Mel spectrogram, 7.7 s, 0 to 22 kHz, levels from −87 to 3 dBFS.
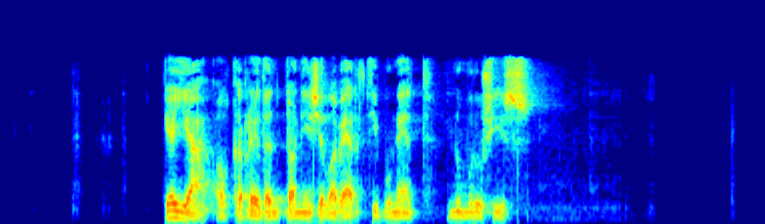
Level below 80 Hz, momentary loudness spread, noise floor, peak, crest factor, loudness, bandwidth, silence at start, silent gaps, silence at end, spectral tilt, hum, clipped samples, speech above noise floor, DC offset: -54 dBFS; 10 LU; -84 dBFS; -2 dBFS; 22 dB; -21 LUFS; 8.2 kHz; 1.65 s; none; 2.3 s; -3.5 dB/octave; none; under 0.1%; 63 dB; under 0.1%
